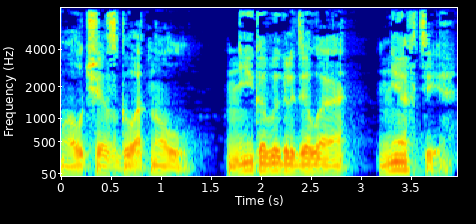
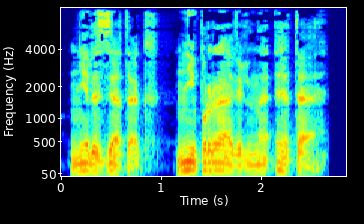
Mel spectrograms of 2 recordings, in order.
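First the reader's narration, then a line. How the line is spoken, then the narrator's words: Unusually hoarse voice. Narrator (Russian): Голос непривычно хрипел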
